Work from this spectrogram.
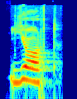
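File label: "ёрт", Komi, female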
